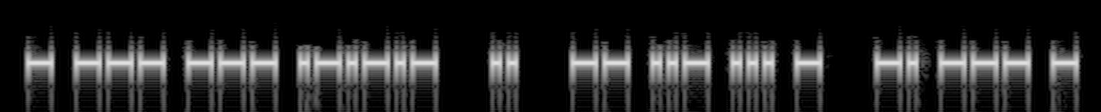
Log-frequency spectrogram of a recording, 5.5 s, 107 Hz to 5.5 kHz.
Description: Morse code, heard as a keyed tone, about 30 wpm, 600 Hz. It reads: TOO. I MUST NOT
